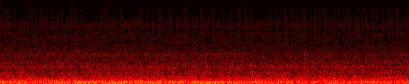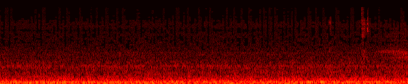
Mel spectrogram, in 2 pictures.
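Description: A car running, heard from inside the cabin: a steady low hum.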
